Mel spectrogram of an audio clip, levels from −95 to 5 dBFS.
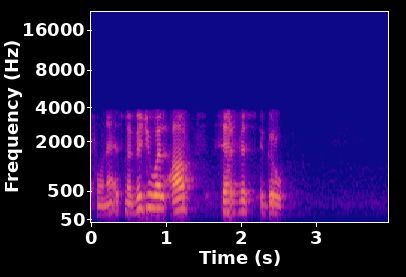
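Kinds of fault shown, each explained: VoIP packet loss concealed by the speech codec: at 1.82–1.88 s, 40 ms of lost packets, fitting two 20 ms frames, become stretched, fading speech extrapolated by the decoder.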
